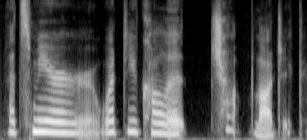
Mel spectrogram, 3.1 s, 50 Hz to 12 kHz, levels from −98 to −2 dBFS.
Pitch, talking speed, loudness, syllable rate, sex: 245 Hz, 135 wpm, -18 LUFS, 4.5 syllables/s, female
